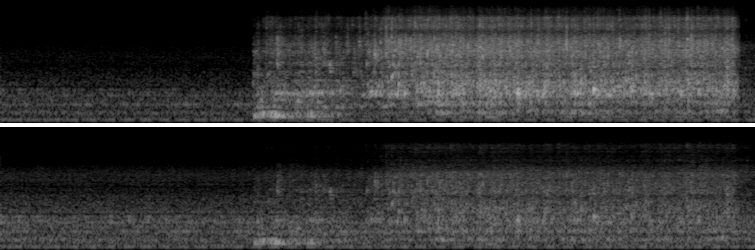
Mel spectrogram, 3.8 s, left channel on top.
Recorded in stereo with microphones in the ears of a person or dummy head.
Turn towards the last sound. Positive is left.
turn(degrees=70)  # may be behind; listen again after turning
